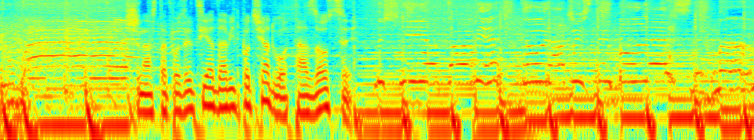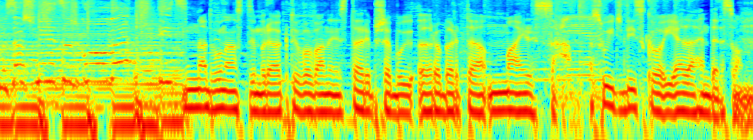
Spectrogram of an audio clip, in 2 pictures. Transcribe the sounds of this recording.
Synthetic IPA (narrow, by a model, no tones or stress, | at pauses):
tʂɨnast̪apɔzɘt̪sʲjad̪avʲit̪̚pɔt̪ɕad̪wɔt̪azɔsɘ̰mɨɕlʲiɔt̪ɔbʲjɛt̪ɔɾat͡ʃɛjst̪ɪbɔlɛsnɪxmamzaɕmʲjɛt̪sɛʐɡwɔvɛinad̪vunast̪ɘmɾɛakt̪ɘvɔvanɘst̪aɾɘpʂɛbujɾɔbɛɾt̪amajlsa | swid͡ʒd̪iskɔiɛlaxɛnd̪ɛɾsɔ̰n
